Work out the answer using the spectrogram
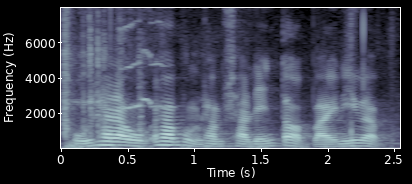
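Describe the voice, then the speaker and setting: A man giving let's play commentary, talking straight to his viewers in a chatty, jumpy way. He breaks into quick startled yelps as he plays. Steady background noise hums under the recording. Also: on the high side. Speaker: gaming channel host.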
